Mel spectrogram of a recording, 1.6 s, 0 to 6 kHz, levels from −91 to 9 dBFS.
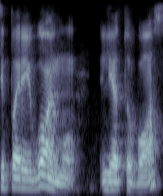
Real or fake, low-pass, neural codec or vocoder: fake; 5.4 kHz; autoencoder, 48 kHz, 128 numbers a frame, DAC-VAE, trained on Japanese speech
